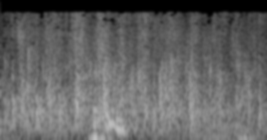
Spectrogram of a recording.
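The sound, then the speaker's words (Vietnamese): Brief applause from a gathering at a Buddhist temple, honouring the founders of the temple. The clapping is moderately quiet and uneven, rising slightly in the middle before easing off. “Thì xin quý vị cho một tràng pháo tay”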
